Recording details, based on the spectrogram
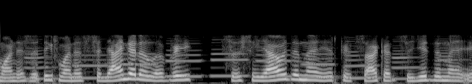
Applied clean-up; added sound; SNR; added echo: none; Wind instrument, woodwind instrument; 15 dB; none.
